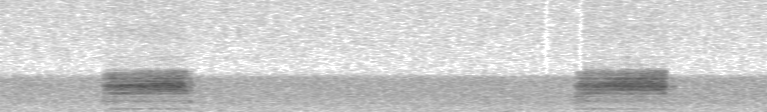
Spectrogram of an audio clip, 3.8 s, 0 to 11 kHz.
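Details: Owl on 2 April 2016 at 2:51 AM, during delivery of a gopher to a second owl, utters two hoarse hissing screeches roughly two and a half seconds apart against a soft steady hum.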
